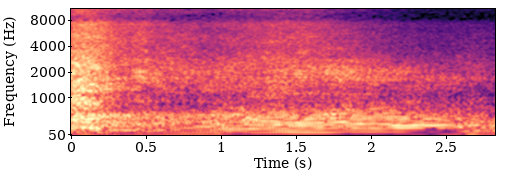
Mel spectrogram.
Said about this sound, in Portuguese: A moto animadíssima.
